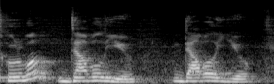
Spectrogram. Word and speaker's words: W: এই ইউটা এখানে লিখবো তাহলে কি হচ্ছে double you right double you এভাবে আমরা উচ্চারণ করব এই লেটারটাকে double U ভি ইউ V double U V double you এভাবে তাহলে ইউ তো আমরা চিনি কিন্তু ডাবল ইউ এটা আমরা অনেকেই ভুল করি ডব্লিউ বলি ডব্লিউ বলি আরো নানা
